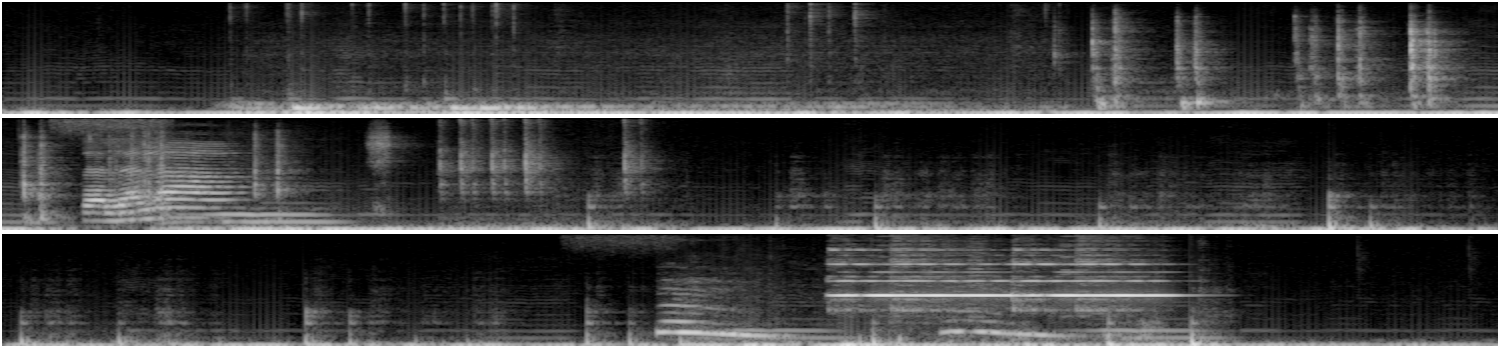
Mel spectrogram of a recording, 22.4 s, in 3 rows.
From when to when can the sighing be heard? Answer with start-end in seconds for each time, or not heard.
7.8-8.7, 18.2-20.9.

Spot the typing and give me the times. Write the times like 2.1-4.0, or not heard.
1.1-10.9.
